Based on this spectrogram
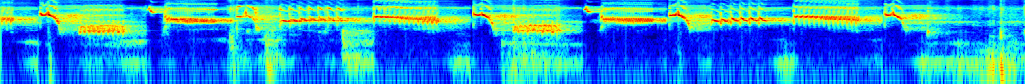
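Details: Asian pied starling singing in the lively gacor dorr style: loud, varied phrases of bright whistles, harsh buzzy notes and rapid chatters, changing pitch every half second with barely a pause.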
